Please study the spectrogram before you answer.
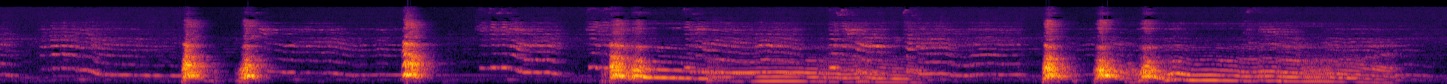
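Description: A Cocker Spaniel gives sharp barks that slide into drawn-out, falling, howl-like whines.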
